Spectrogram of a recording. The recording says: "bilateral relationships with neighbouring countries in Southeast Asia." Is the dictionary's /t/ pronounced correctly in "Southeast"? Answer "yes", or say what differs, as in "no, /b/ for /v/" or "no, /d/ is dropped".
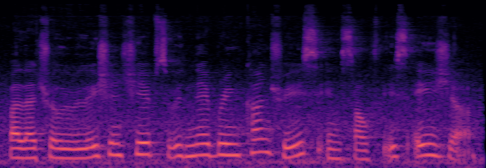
yes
